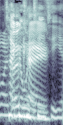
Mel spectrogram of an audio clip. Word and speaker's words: Taika Waititi: Guys, Thrapples, Rita, Taika Waititi. Did I pronounce his name right? – Taika Waititi, yeah.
